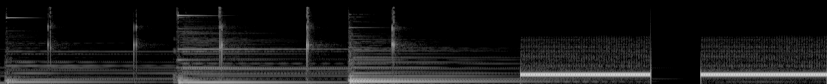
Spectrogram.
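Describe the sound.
A telephone call being placed: a few chiming, bell-like tones ring out and fade one after another, then a steady continuous tone sounds, cuts out briefly and resumes.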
